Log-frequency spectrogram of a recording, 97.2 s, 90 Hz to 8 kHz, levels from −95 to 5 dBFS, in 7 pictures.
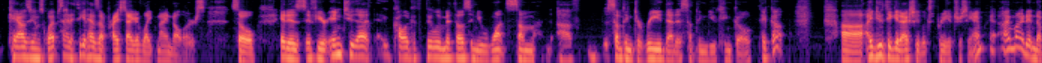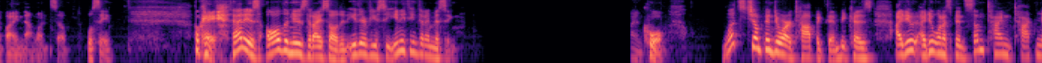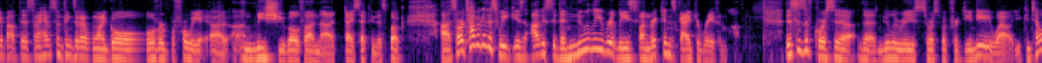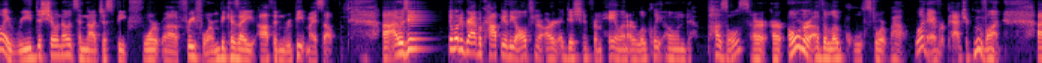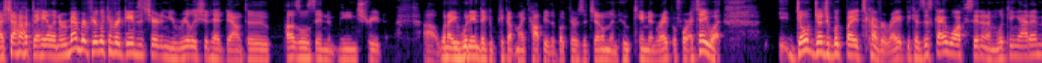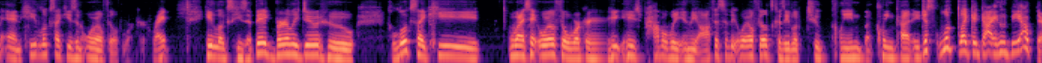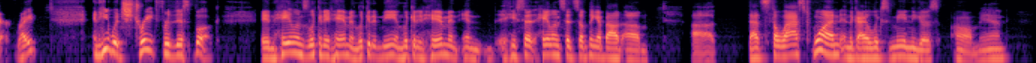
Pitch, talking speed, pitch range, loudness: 140 Hz, 230 wpm, 125-165 Hz, -22 LUFS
